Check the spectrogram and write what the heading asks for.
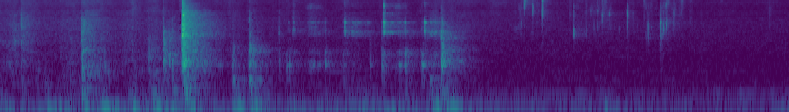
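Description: Clicks and knocks of a bottle being handled, with a squishy squirt as product is dispensed from it into the palm about four seconds in.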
